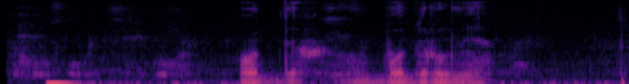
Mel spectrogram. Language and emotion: Russian, neutral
